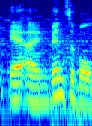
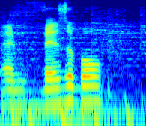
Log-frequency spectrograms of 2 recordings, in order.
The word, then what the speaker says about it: Invincible: So there's another franchise called Invisible. No. Oh, you are mispronouncing it. It's I was missaying Invincible.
